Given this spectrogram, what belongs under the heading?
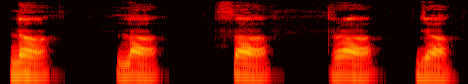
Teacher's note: वत्स ध्वनियां वे ध्वनियां होती हैं जिनका उच्चारण करते समय जीभ का अलग भाग मसूड़ों को स्पर्श करता है। जैसे हिंदी में न, ल, स, र, ज प्रमुख जो है वत्स व्यंजन है।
